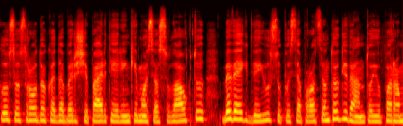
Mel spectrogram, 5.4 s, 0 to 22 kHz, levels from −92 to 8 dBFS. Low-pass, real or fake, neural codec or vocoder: 19.8 kHz; fake; vocoder, 44.1 kHz, 128 mel bands every 512 samples, BigVGAN v2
